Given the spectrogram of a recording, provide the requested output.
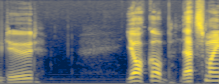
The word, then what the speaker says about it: Jakob: a little look shall we let's see what jacob jake now i'm saying my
